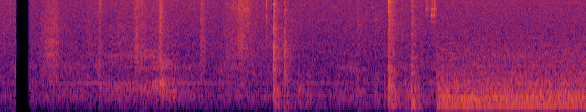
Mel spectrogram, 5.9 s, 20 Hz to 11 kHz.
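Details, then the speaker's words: Refrigerator that had stopped cooling (about 64°F inside) with a clicking compressor; after replacing start relay and overload, a few handling knocks, then the compressor starts and runs with a steady, even low hum, apparently fixed. "it looks and sounds like I fixed it all right we're going to wait a while and see if it cools down at all"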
